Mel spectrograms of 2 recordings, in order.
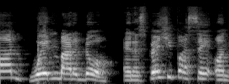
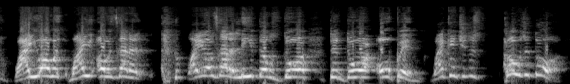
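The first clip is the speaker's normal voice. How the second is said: higher, louder mock nagging; exasperated complaint; 6 semitones higher, 5 dB louder than usual. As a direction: nag about the doors, fed up. Acted complaint about open doors.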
